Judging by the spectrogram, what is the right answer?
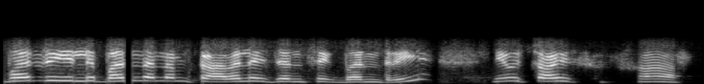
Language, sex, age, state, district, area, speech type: Kannada, female, 30-45, Karnataka, Dharwad, urban, conversation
